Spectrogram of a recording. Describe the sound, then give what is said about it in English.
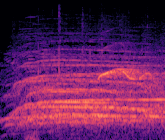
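A church audience at an Easter service cheers and whoops, a loud crowd roar held steady for about two seconds with high shouts riding on top. “You know what? I want to do this again because it was so fun. Let's try this cheer again.”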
